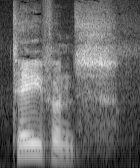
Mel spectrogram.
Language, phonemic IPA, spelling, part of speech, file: Dutch, /ˈtevə(n)s/, tevens, adverb, Nl-tevens.ogg
- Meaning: 1. at the same time 2. moreover, also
